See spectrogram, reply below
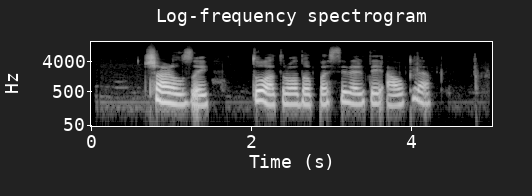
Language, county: Lithuanian, Tauragė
